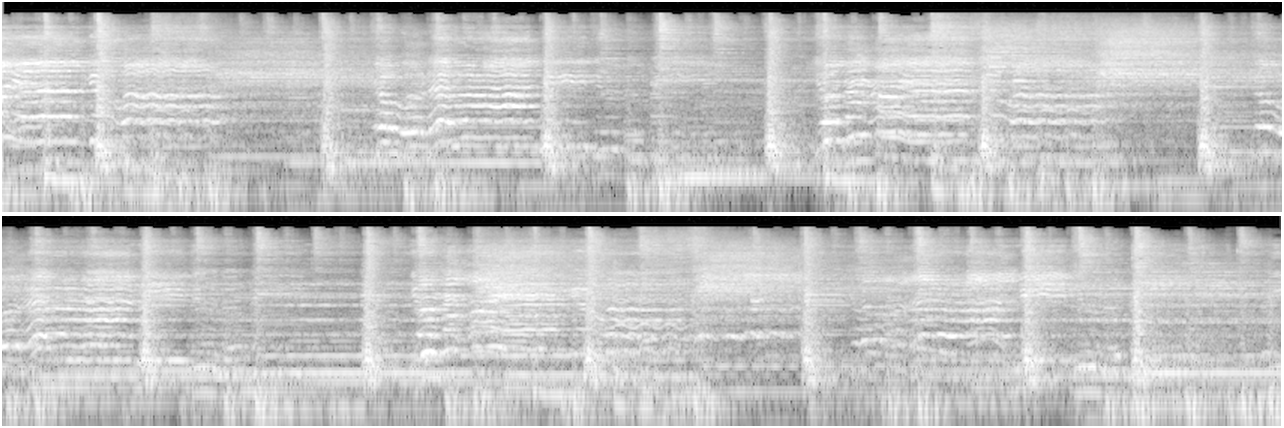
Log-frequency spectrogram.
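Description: Gospel worship song sung by a small group of singers on microphones, with held bass notes underneath and a sharp percussive hit about every two seconds.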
